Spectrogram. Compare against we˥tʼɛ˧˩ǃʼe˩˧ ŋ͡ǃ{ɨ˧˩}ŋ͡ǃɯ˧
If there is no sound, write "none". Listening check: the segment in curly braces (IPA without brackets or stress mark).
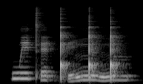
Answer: ɨ˧˩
